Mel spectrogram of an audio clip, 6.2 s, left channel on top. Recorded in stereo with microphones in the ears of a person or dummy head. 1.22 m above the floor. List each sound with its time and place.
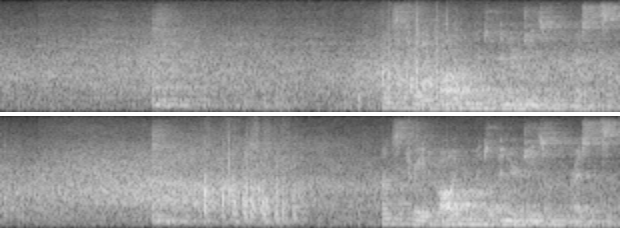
1.5 s a snare drum: 15° right (ahead or behind), 3 m
3.8 s a man speaking: 20° right (ahead or behind), 1.1 m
